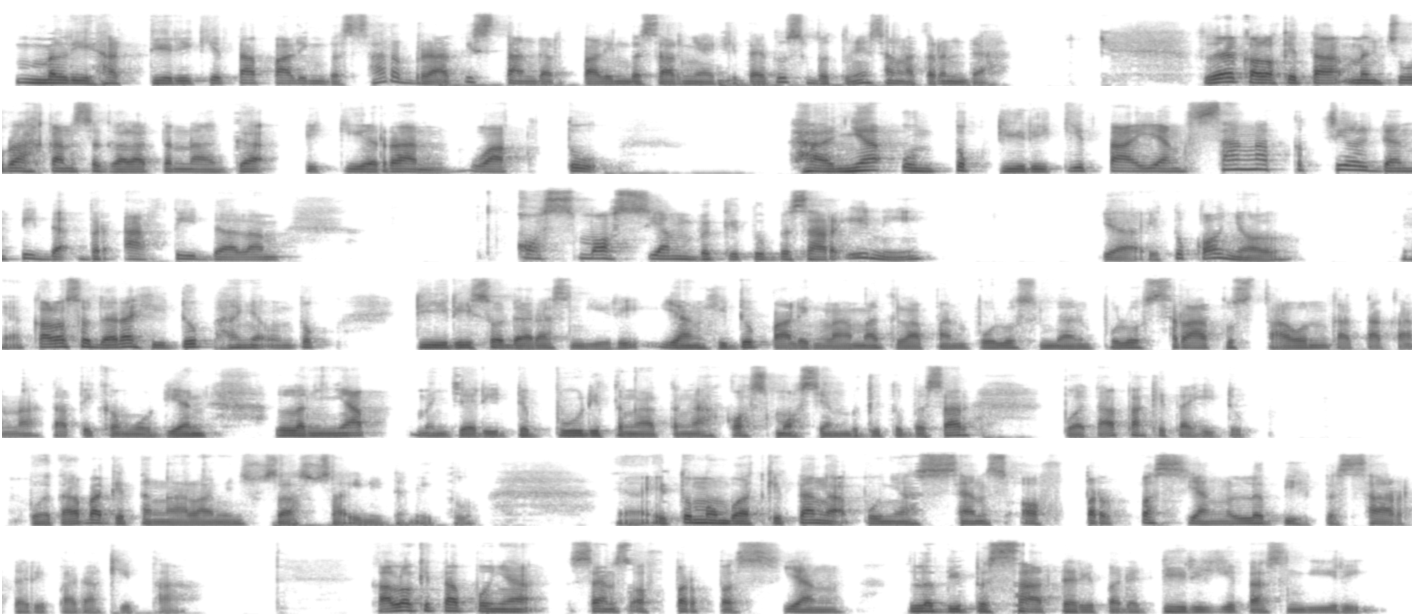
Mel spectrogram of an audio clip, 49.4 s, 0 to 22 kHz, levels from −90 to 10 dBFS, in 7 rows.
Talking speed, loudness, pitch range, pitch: 130 wpm, -27 LUFS, 105-135 Hz, 120 Hz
